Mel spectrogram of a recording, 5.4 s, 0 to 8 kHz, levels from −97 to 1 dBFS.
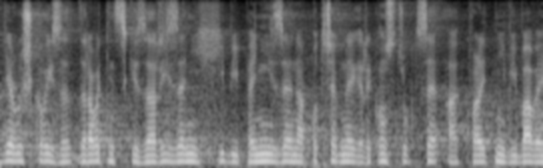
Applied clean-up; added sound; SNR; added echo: none; none; none; none.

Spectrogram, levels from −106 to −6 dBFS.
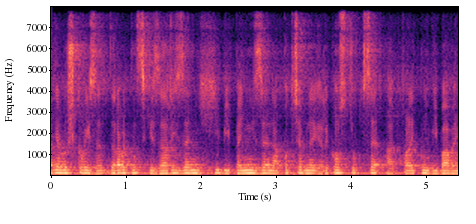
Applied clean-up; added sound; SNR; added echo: neural separator model SepFormer DNS4.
